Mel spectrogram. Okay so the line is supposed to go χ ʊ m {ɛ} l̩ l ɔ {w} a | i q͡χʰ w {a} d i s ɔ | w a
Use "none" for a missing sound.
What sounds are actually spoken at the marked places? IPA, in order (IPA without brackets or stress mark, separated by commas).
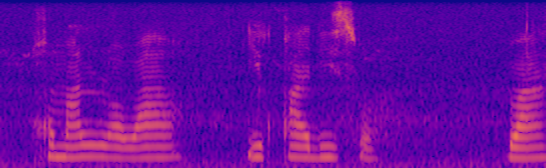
a, w, a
